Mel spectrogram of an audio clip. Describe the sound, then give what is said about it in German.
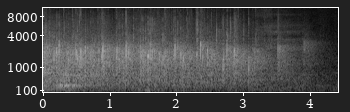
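An audience applauds in thanks to Weiland Mons, who are absent, for the new Jahreslosung song, with dense, steady clapping that holds at a fairly even level for several seconds before tapering off and fading out near the end. “Ihr dürft quasi in Abwesenheit halt klatschen und sie gucken sich im Stream nach.”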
